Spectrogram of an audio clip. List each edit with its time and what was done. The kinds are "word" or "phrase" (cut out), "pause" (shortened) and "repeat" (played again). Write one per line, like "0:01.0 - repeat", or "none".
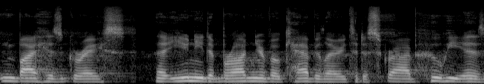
0:01.3 - pause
